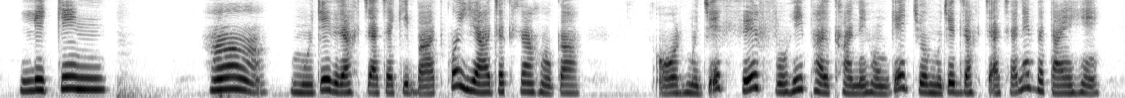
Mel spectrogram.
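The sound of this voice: A female-sounding cartoonish character voice pitched high. It moves at a fairly slow pace. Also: very clean recording, silent background.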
